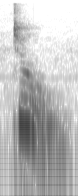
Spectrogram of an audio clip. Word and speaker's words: two: Two. Two things. Sort. This W is silent.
